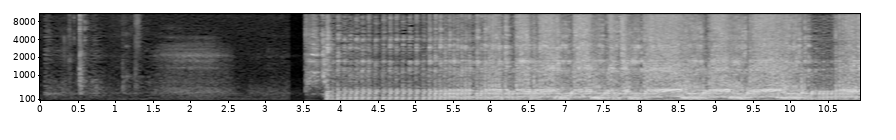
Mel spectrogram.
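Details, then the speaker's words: Condor 150 motorcycle after catalytic converter cut out, header flange ground and replacement pipe welded in; cranks and catches, then steady crisp thumping about 220 beats a minute; definitely louder open exhaust, running clean. "definitely louder"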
